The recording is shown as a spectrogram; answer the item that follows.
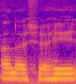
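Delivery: ordinary talk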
